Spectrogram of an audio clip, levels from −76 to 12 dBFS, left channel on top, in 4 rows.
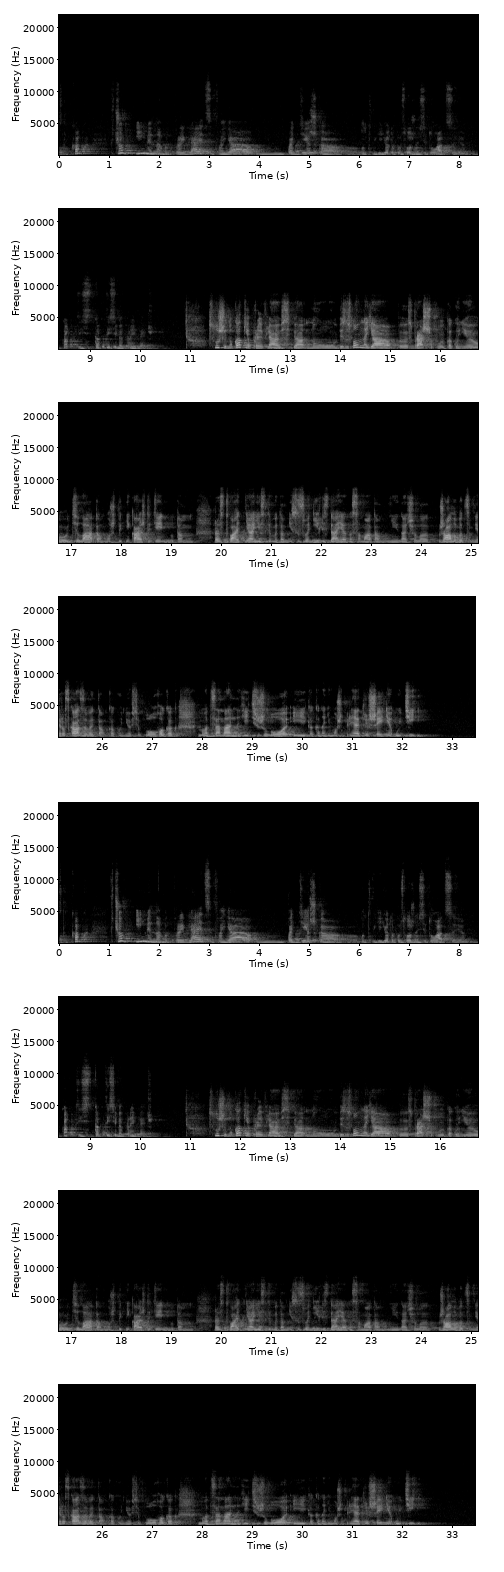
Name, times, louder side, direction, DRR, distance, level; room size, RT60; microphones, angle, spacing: voice 1, 0.0-10.2, right 2 dB, 65° right, 0 dB, 2.7 m, -32 dB
voice 2, 10.9-32.3, left 3 dB, 30° left, 6 dB, 1.8 m, -28 dB
25.0 x 22.5 x 7.1 m, 1.0 s
head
